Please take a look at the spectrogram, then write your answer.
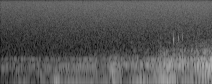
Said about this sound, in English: can you hear that what was car? that was that like a car it sounded like a car was driving through your apartment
